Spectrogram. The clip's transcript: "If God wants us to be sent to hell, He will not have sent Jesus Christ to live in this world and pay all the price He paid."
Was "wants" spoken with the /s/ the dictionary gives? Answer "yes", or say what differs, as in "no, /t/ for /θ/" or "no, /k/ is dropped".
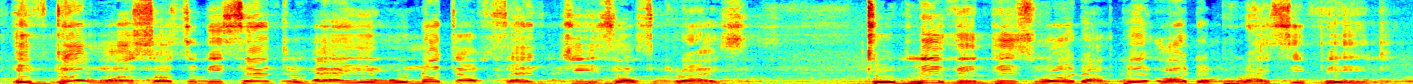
yes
